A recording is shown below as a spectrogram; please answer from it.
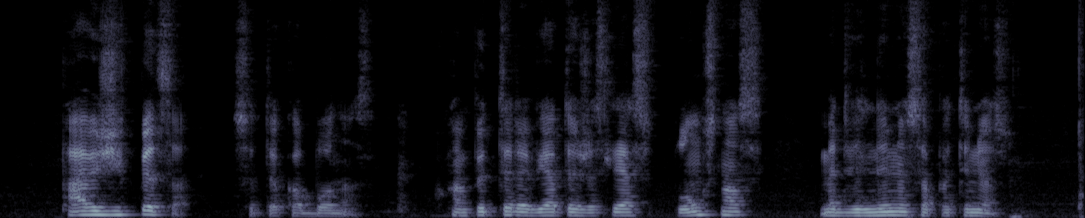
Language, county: Lithuanian, Klaipėda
